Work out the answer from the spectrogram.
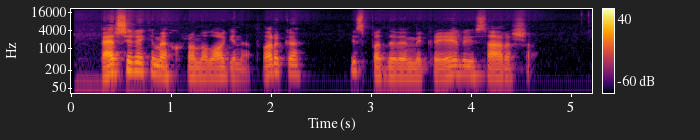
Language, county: Lithuanian, Utena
